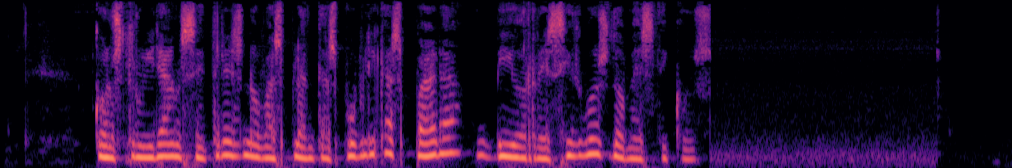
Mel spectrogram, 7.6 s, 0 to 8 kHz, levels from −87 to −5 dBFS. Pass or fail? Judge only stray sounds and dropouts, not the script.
pass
